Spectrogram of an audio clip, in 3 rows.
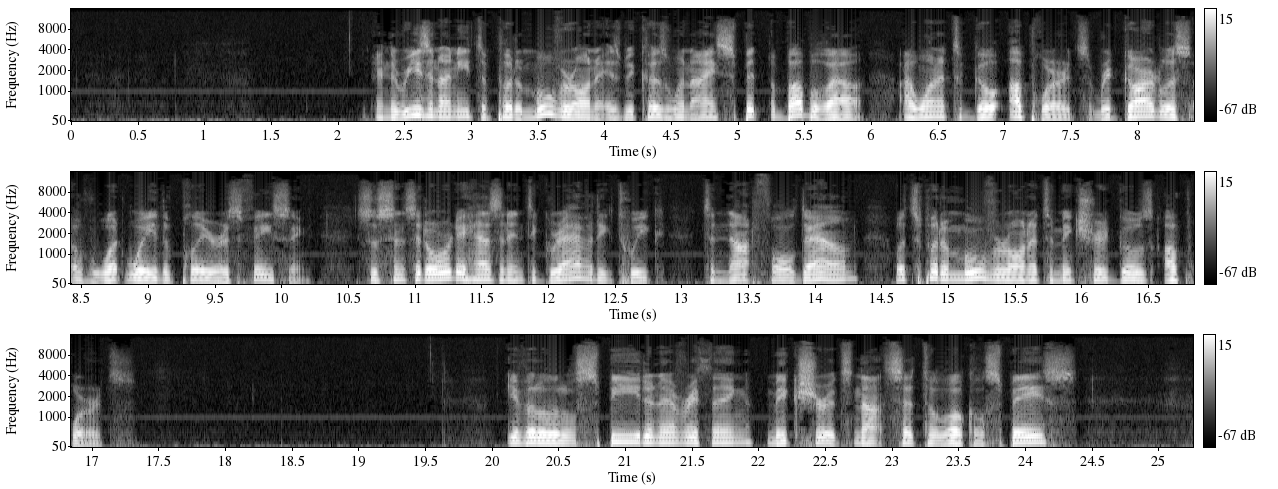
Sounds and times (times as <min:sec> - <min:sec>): Speech: 0:02.2 - 0:17.4, 0:20.1 - 0:24.4.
